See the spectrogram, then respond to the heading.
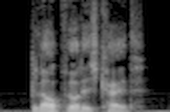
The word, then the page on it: Glaubwürdigkeit: /ˈɡlaʊ̯pˌvʏʁdɪçkaɪ̯t/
